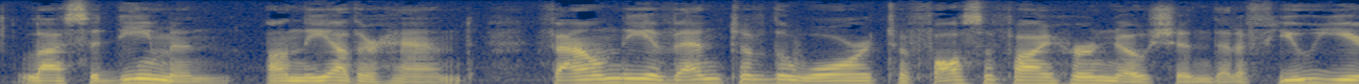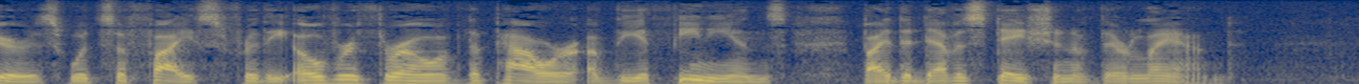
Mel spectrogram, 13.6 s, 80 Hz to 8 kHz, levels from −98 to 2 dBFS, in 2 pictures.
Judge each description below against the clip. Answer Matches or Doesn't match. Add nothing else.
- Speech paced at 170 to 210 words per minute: Doesn't match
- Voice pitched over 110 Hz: Doesn't match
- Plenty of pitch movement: Doesn't match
